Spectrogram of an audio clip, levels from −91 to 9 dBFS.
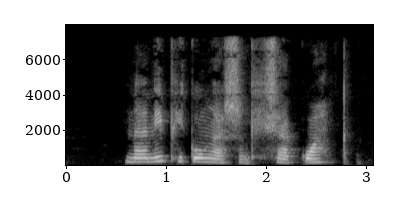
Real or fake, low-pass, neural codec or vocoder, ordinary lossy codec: real; 7.2 kHz; none; MP3, 64 kbps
